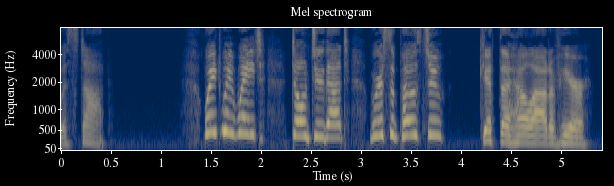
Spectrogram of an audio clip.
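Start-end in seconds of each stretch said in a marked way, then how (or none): 1.4-3.8 high, loud, panicked plea; frantic protest. A narrator's reading. Woman rushes in to stop the mayor, frantic. 4.2-5.3 loud, forceful dismissal at normal pitch; angry snap. A narrator's reading. Mayor orders the woman out, angry snap. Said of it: "the mayor snapped at her".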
